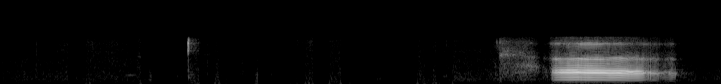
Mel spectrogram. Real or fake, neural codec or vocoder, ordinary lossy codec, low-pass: real; none; none; 3.6 kHz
